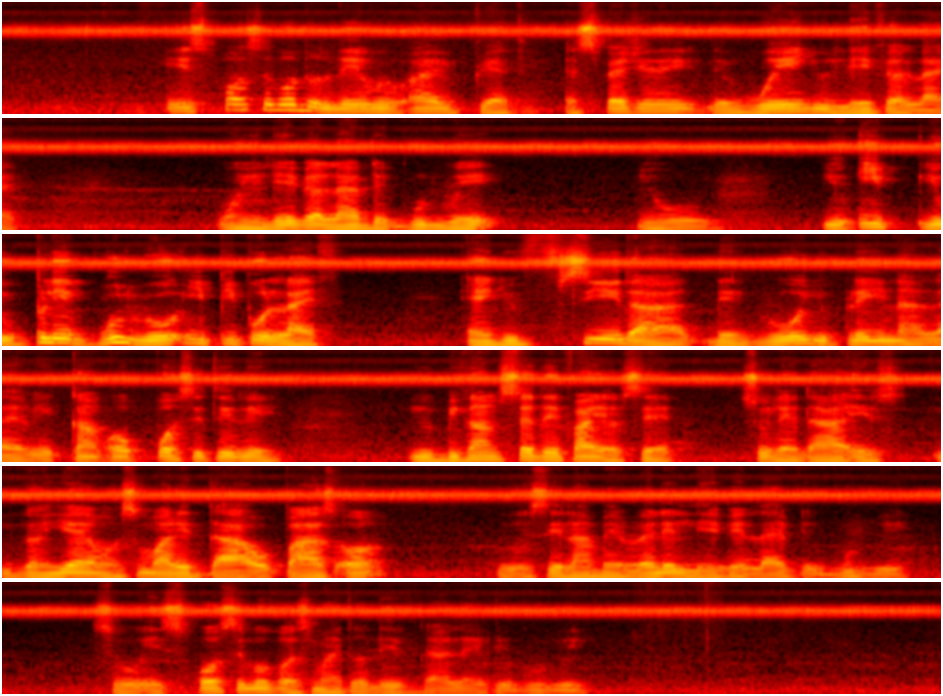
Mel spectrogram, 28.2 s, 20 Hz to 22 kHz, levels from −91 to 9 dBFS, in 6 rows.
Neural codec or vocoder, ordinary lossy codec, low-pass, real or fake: none; none; none; real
